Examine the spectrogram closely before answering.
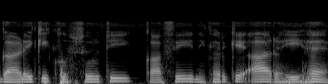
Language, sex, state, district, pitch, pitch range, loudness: Hindi, male, Uttar Pradesh, Hamirpur, 125 Hz, 115-135 Hz, -31 LUFS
